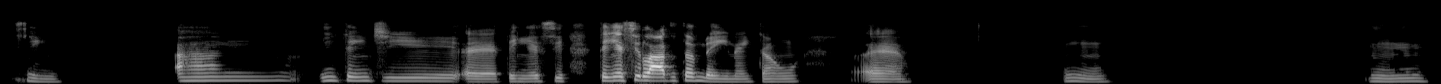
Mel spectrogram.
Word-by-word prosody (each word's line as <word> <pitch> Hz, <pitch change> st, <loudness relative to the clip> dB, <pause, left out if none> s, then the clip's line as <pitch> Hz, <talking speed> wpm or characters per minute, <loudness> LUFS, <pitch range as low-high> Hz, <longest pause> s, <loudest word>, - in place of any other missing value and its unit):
Sim. 135 Hz, -, -14 dB, 1.1 s
Ah, 175 Hz, +2 st, -3 dB
en 180 Hz, +1 st, -15 dB, 0.2 s
entendi, 160 Hz, -3 st, -8 dB
é, 125 Hz, -1 st, -2 dB
tem 140 Hz, 0 st, -8 dB
esse 145 Hz, +1 st, -7 dB, 0.3 s
tem 175 Hz, 0 st, +3 dB
esse 180 Hz, +3 st, +4 dB
lado 170 Hz, -2 st, +10 dB
também, 150 Hz, -8 st, -2 dB
né, 125 Hz, 0 st, -9 dB
então, 130 Hz, +1 st, -10 dB, 0.7 s
é. 125 Hz, -1 st, -4 dB, 1.6 s
Hum. 135 Hz, -4 st, -14 dB, 2.6 s
Hum. 145 Hz, 0 st, -13 dB
155 Hz, 65 wpm, -24 LUFS, 135-175 Hz, 2.6 s, lado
